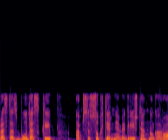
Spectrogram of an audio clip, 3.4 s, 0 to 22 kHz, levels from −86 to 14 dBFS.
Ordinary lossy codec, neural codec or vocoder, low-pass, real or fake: AAC, 64 kbps; codec, 16 kHz, 16 kbps, FunCodec, trained on LibriTTS, 50 frames a second; 7.2 kHz; fake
